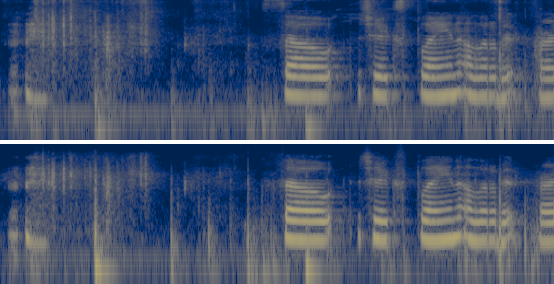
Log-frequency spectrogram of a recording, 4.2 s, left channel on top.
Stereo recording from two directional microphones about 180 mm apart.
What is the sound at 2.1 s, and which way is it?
Speech, 20° right (ahead or behind).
